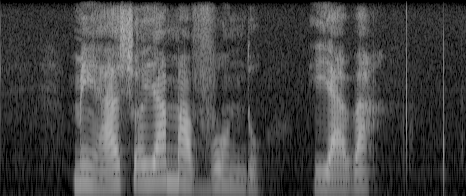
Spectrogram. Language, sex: Venda, female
